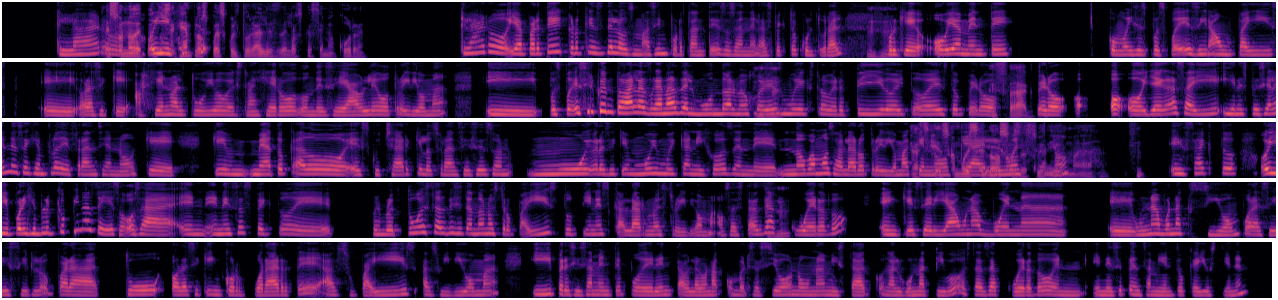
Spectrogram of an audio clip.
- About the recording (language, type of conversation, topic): Spanish, podcast, ¿Qué barreras impiden que hagamos nuevas amistades?
- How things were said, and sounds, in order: tapping; chuckle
